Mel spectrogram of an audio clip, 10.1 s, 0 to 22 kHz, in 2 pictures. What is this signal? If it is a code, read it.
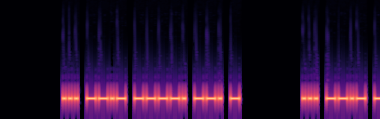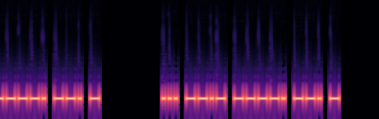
Morse code, heard as a keyed tone, about 30 wpm, 700 Hz. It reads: SQ9GT SQ9GT SQ9GT
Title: DXCC-100 Call Signs - 5 Characters - Repeated 3x - 30wpm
